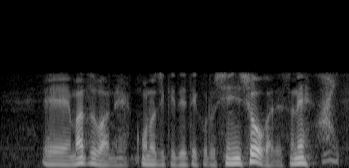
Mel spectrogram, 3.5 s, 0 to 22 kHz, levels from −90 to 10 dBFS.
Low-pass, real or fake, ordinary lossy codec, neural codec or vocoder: 3.6 kHz; real; none; none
